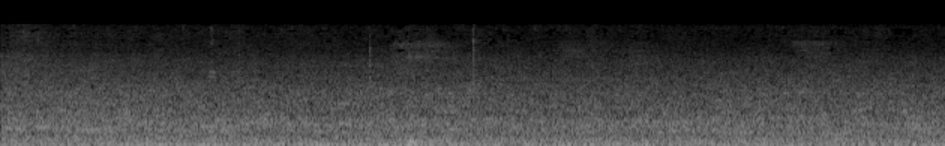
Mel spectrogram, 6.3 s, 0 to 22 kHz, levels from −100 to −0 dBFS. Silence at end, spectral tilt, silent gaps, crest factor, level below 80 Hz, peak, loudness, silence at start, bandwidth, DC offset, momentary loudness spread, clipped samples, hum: 0 s; -6.5 dB/octave; none; 14 dB; -54 dBFS; -34 dBFS; -50 LUFS; 0 s; 11 kHz; under 0.1%; 2 LU; under 0.1%; none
